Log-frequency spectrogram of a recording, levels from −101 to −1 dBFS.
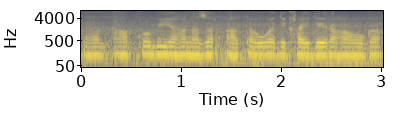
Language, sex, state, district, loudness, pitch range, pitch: Hindi, male, Chhattisgarh, Raipur, -15 LUFS, 135-145 Hz, 140 Hz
